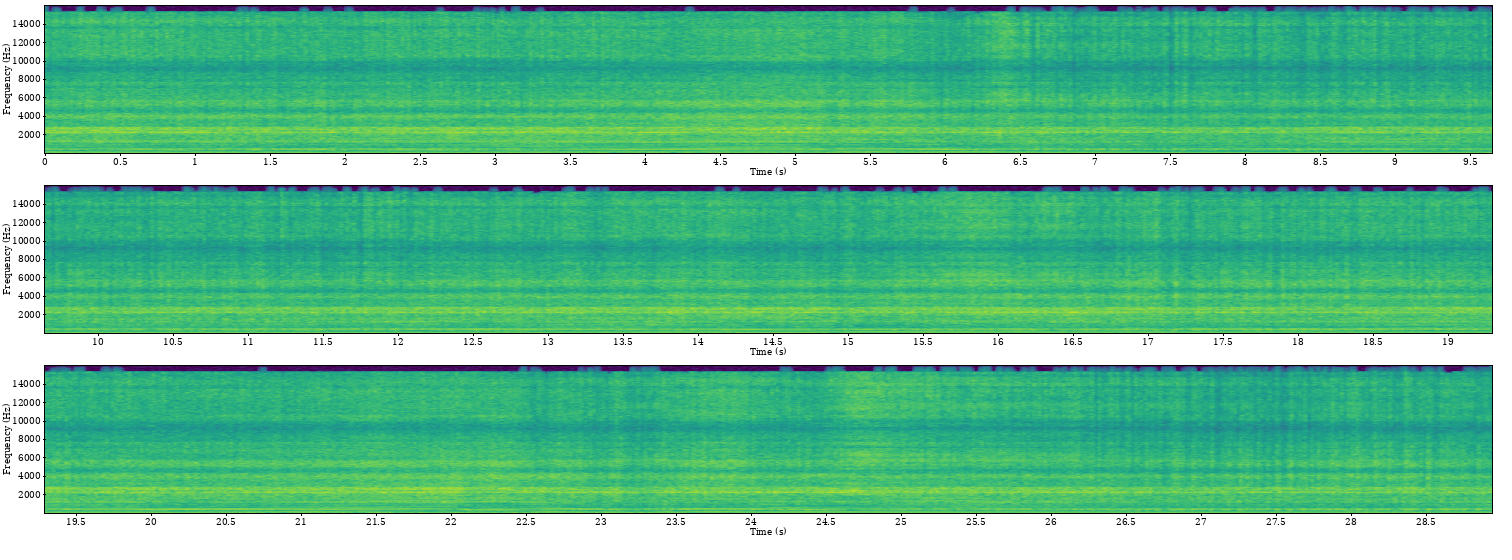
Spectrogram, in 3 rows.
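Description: KTM 690 Duke's single-cylinder engine pulling hard at high revs around a race track. Its pitch rises and falls with throttle and gear changes, with a quick dip and recovery about three-quarters of the way through.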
